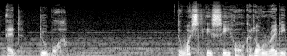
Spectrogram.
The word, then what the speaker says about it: Ed Dubois: round vid last time, I absolutely murdered my attempts at trying to pronounce the designer's name. So my apologies for that, and I've been quite rightly corrected. So I'm going to try again. It's Ed Dubois.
